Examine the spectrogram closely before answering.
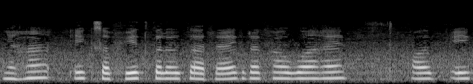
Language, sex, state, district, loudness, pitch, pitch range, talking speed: Hindi, female, Bihar, Kaimur, -15 LUFS, 275 Hz, 265-280 Hz, 140 wpm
